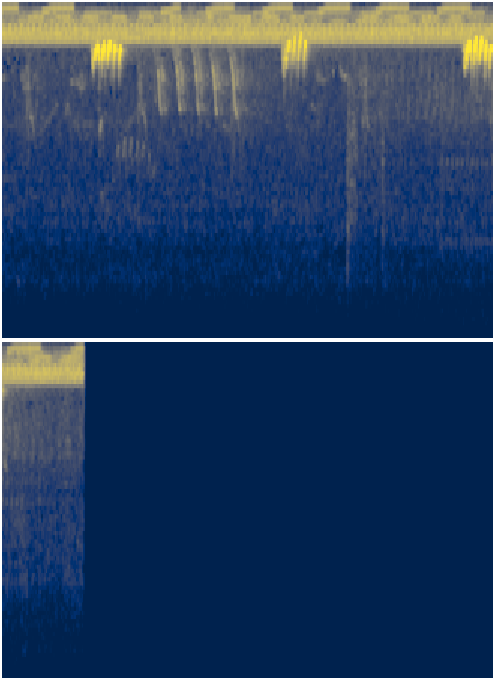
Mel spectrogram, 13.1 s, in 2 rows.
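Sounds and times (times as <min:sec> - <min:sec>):
suiriri cinzento singing: 0:00.0 - 0:07.6.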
